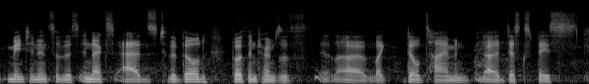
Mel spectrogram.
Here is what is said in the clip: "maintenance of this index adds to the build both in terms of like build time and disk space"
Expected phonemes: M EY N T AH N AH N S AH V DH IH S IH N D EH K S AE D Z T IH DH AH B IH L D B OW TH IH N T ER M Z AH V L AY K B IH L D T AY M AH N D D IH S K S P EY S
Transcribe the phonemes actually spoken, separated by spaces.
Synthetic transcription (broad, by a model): M EY N T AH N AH N S AH V DH IH S IH N D EH K S AE D Z T IH DH AH B IH L D B OW TH IH N T ER M Z AH V L AY K B IH L D T AY M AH N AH D IH S K S P EY S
